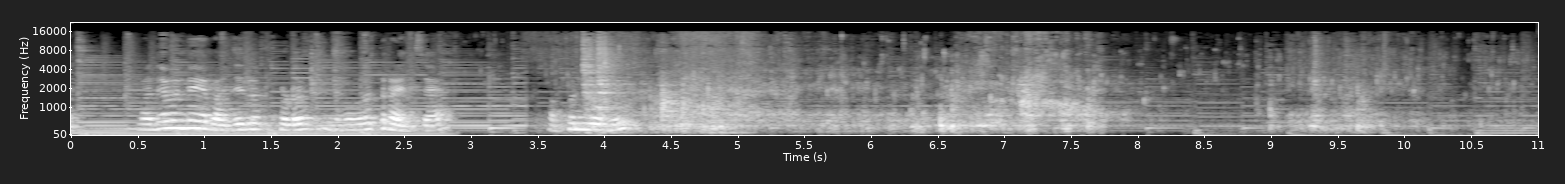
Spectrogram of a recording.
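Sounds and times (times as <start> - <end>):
liquid gravy moving: 3.5 - 11.0
spoon stirring in metal pot: 3.6 - 7.3.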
